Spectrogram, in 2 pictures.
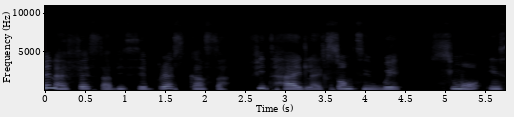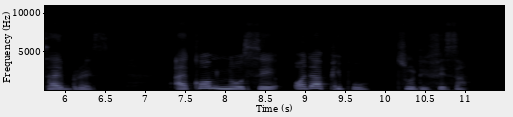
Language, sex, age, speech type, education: Nigerian Pidgin, female, 15-29, spontaneous, tertiary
